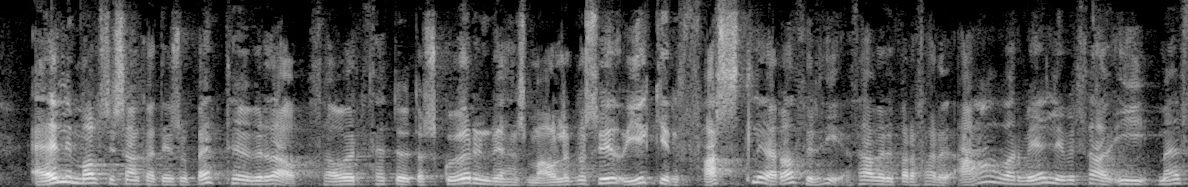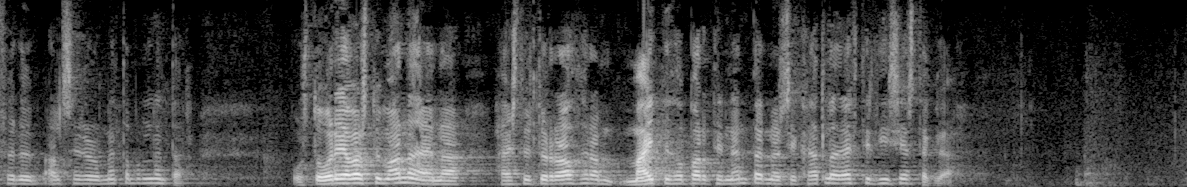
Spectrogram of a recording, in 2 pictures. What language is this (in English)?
Icelandic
